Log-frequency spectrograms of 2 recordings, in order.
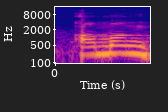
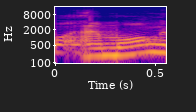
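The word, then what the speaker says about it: among: हम यूज करते हैं अमंग का। इसको अमोंग नहीं बोलेंगे, इसको प्रोनाउंस करते हैं अमंग।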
